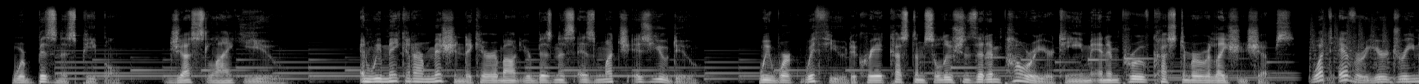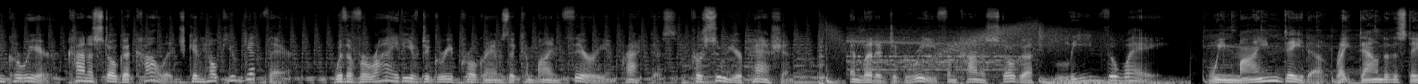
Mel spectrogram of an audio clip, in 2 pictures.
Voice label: Commercial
